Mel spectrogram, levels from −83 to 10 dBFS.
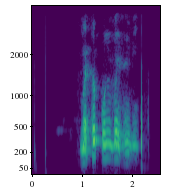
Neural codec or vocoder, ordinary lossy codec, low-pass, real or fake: codec, 16 kHz, 4 kbps, FreqCodec, larger model; AAC, 24 kbps; 3.6 kHz; fake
